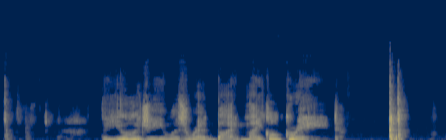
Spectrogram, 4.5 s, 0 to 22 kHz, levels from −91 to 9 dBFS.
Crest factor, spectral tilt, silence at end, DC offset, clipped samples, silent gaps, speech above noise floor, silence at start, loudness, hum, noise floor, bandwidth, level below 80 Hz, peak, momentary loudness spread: 28 dB; -4.5 dB/octave; 0.4 s; under 0.1%; under 0.1%; none; 33 dB; 0.05 s; -28 LUFS; none; -61 dBFS; 12 kHz; -60 dBFS; -2 dBFS; 18 LU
